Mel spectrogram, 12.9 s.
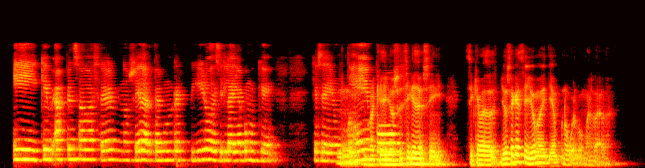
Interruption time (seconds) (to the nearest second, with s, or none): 7 s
